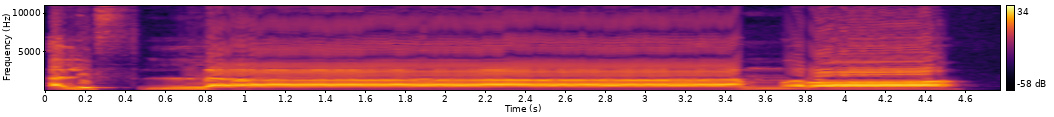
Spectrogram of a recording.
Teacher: یہاں پر پڑھیں گے الف لام کھینچ کر، کیونکہ یہاں پر مد لازم ہے، کیونکہ لام میں جو مد ہے وہ مد لازم ہے، اور یہاں را پر کھڑا زبر ہے تو اس کو کھینچیں گے، لام کو زیادہ کھینچیں گے، را کو تھوڑا کم کھینچیں گے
